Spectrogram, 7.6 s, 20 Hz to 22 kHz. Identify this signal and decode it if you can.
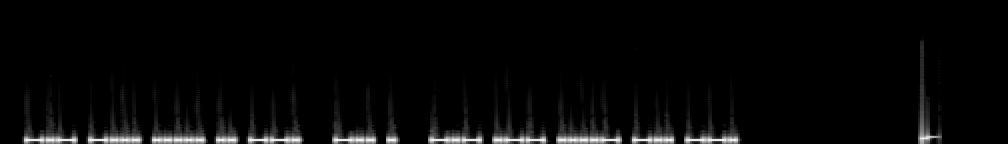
Morse code, heard as a keyed tone, about 30 wpm, 700 Hz. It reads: KB5IG DE KW4DG
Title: USA Callsign DE Callsign - 5 Characters - 30wpm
